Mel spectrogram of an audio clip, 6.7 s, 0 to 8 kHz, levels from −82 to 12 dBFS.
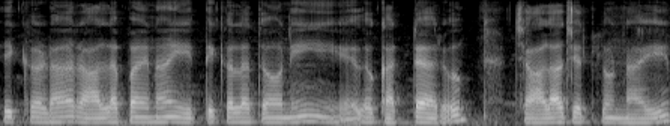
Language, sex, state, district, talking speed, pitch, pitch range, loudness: Telugu, male, Andhra Pradesh, Visakhapatnam, 70 wpm, 110 Hz, 105-115 Hz, -17 LUFS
